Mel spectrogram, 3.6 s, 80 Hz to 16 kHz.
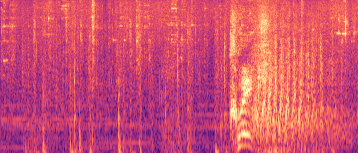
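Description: Hooves clip-clop in a steady rhythm as a horse is ridden in Kingdom Come Deliverance 2, with a short shout and a brief whinny, then the gait quickens into a louder, busier run.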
